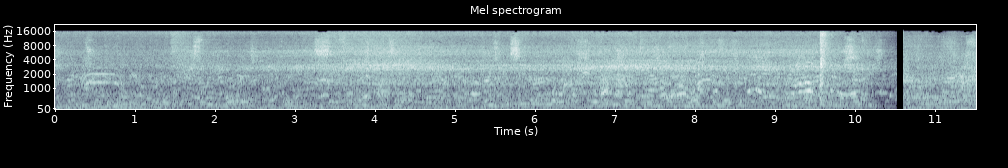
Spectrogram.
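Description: Riders scream on a drop ride outdoors.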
